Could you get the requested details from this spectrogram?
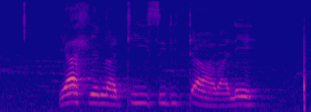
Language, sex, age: Southern Sotho, male, 20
